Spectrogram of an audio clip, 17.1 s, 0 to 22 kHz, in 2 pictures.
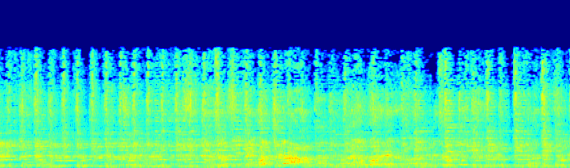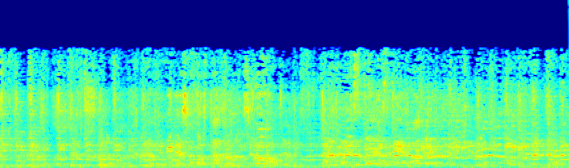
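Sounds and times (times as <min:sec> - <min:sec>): fiddle playing tune: 0:00.0 - 0:17.0
strummed lute: 0:00.0 - 0:17.0.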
